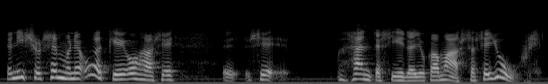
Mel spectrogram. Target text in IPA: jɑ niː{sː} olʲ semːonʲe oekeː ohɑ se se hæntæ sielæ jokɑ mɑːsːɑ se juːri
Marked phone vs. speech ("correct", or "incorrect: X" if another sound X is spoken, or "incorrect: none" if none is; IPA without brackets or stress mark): correct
